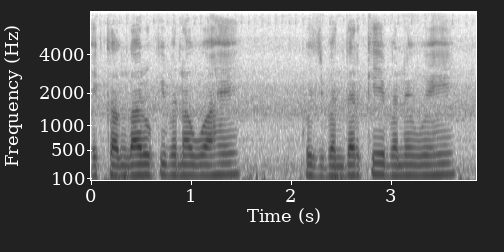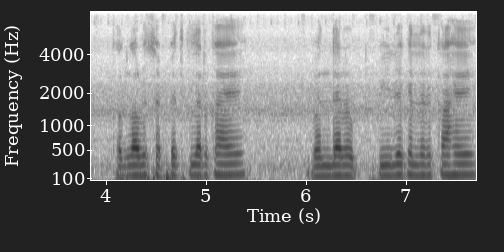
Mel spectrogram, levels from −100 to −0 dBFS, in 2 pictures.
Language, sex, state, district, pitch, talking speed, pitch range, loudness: Hindi, male, Bihar, Purnia, 140 Hz, 170 wpm, 135-145 Hz, -32 LUFS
